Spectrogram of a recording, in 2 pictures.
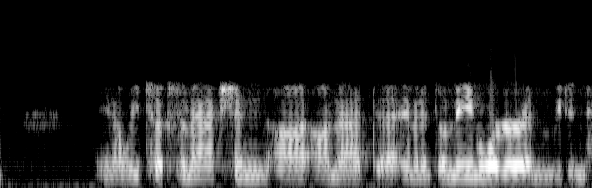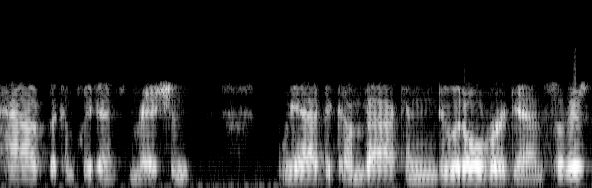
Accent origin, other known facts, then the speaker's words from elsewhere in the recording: Newburyport, Massachusetts, United States; also born or lived in Cambridge; So I was born in Newburyport, so this is my hometown, but my parents split almost immediately, so I have another hometown, Cambridge, Mass.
